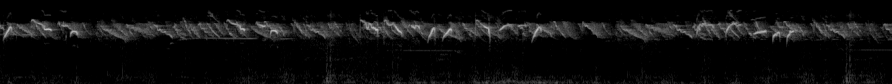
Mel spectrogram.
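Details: Lure song of a white-eye meant to prompt a caged bird to answer and sing long: a continuous high-pitched chatter of fast, slurred chirps and squeaky upsweeps, swelling and fading in short bursts.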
